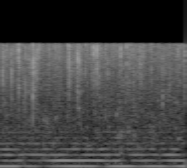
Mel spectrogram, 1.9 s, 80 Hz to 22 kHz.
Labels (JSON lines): {"label": "biophony, midshipman", "recorder": "SoundTrap 500"}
